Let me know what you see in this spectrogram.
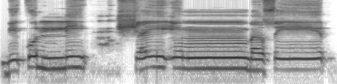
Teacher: بکل شیء بصیر، تنوین کے بعد لفظ با آ گیا، یہاں آپ اقلاب کریں گے، نون کی آواز کو میم سے چینج کر کے پڑھیں گے.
